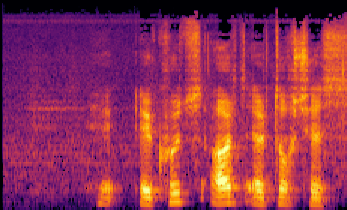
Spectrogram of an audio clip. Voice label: Homshetsi tomorrow you wont go to the field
